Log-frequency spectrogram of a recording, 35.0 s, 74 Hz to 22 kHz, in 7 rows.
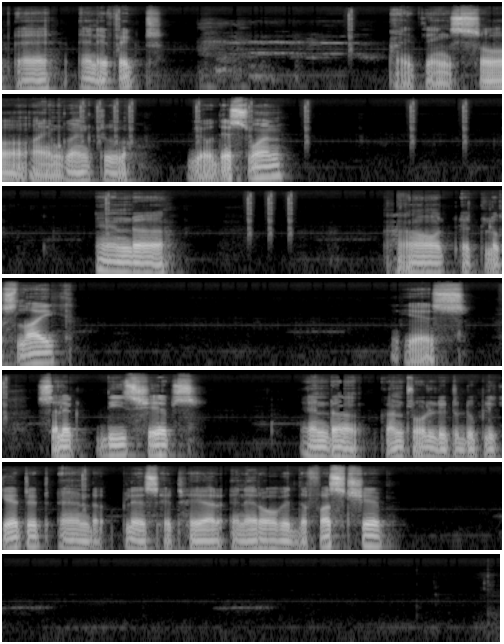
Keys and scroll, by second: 24.5 ctrl+d.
